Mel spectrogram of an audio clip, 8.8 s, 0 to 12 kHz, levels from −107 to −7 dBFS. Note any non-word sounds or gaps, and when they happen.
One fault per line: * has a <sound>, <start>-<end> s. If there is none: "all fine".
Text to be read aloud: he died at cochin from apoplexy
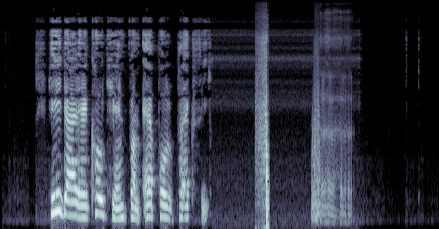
* has a thud, 5.1-5.4 s
* has a laugh, 6.2-7.1 s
